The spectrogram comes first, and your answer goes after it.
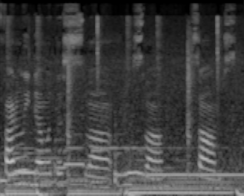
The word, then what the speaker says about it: Psalms: Okay y'all, so we are finally done with the slam psalms. I keep saying slom. Psalms. They got like all these extra letters in here and you don't even hear them when you pronounce it.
